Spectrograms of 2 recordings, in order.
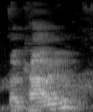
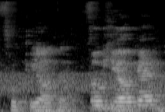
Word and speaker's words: Fukuoka: Fukaru? How do you say that word? Anyone? Fukuoka.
